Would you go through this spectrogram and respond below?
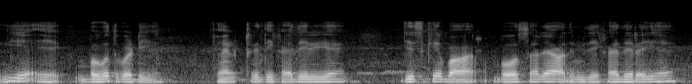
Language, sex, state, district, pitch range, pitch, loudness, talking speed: Hindi, male, Uttar Pradesh, Saharanpur, 110-130 Hz, 120 Hz, -18 LUFS, 155 wpm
